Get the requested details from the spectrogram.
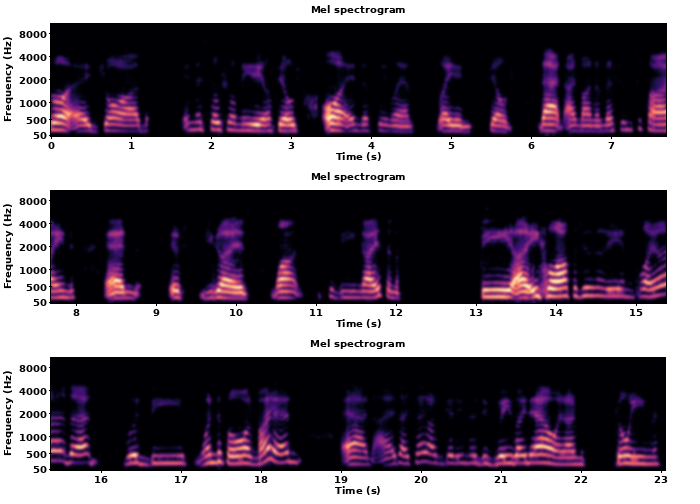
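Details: Adult woman with cerebral palsy, speech difference not named in the source; dysarthric speech associated with cerebral palsy.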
